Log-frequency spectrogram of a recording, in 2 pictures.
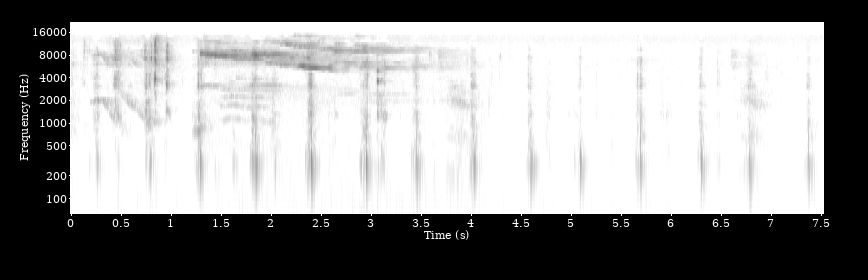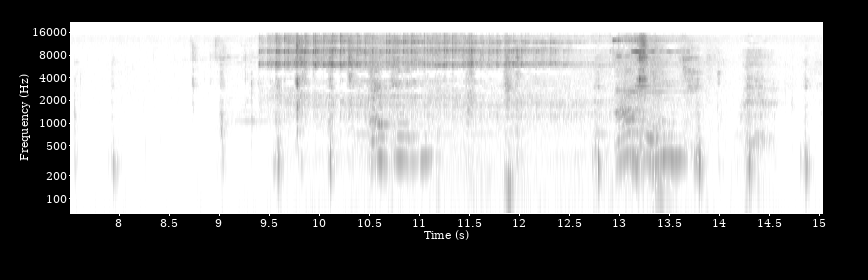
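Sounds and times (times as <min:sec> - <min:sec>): chewing with wet mouth clicks: 0:00.0 - 0:01.4, 0:02.9 - 0:09.2, 0:13.7 - 0:15.0.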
